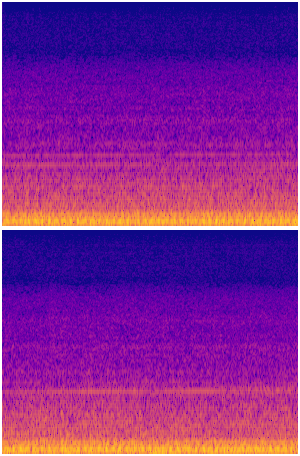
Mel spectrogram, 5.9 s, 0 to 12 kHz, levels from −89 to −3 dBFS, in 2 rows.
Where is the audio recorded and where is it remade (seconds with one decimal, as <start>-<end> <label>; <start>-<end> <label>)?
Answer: 0.0-5.2 recorded; 5.2-5.9 remade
